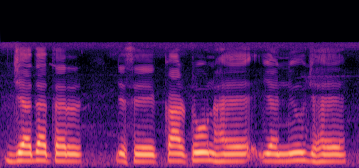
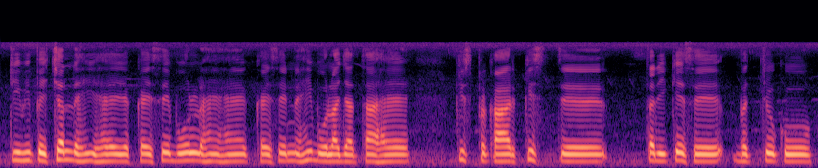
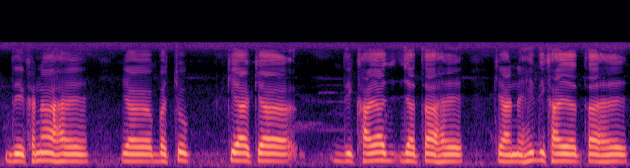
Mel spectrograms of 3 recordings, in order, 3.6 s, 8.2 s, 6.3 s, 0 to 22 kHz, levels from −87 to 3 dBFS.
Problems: constant background noise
